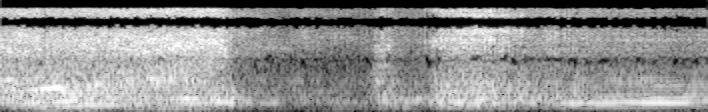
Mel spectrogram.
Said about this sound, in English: I packed him in the car, drove off in high.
